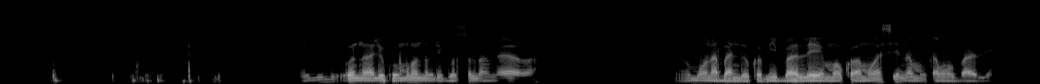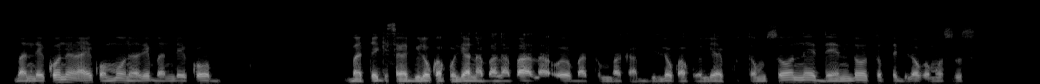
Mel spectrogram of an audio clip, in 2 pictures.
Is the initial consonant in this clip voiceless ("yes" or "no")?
no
